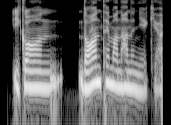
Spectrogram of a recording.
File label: shy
